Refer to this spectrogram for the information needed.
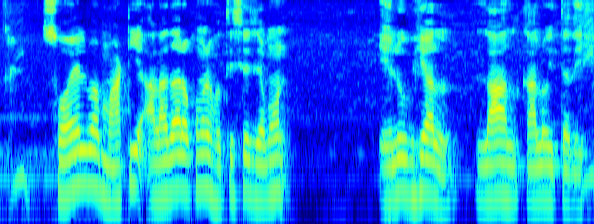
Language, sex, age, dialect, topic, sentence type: Bengali, male, 18-24, Western, agriculture, statement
